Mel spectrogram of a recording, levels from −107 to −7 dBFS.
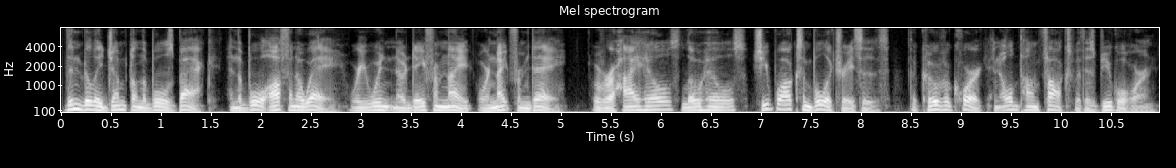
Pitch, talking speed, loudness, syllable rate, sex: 115 Hz, 250 wpm, -18 LUFS, 5.4 syllables/s, male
